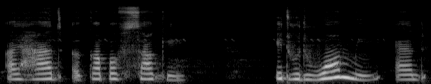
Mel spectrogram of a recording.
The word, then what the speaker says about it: sake: Okay, because of that, the father felt very cold and he wanted to have a soup like liquid, that is sake. Okay, it is pronounced as sake.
